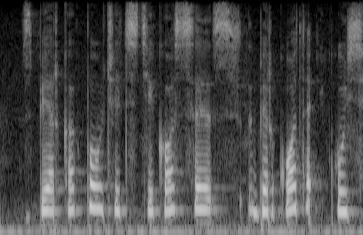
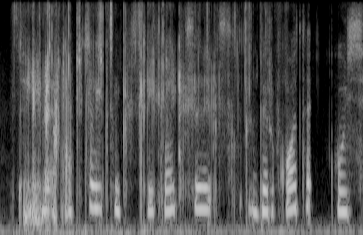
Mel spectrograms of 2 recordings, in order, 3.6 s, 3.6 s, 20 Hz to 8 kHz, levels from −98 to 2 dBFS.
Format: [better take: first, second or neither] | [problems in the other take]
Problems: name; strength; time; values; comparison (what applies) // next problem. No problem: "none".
first | noise reduction (neural diffusion model UNIVERSE++)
